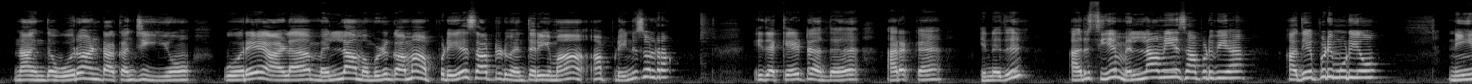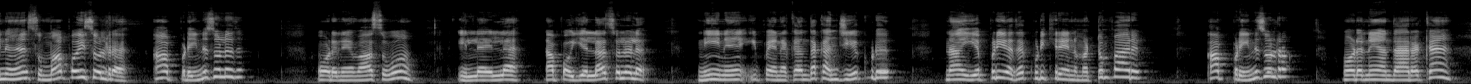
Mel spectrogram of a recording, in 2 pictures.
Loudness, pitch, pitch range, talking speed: -19 LUFS, 230 Hz, 210-295 Hz, 110 wpm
